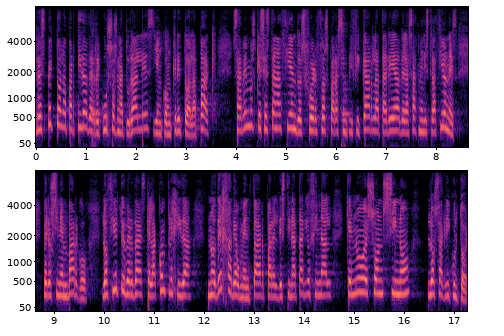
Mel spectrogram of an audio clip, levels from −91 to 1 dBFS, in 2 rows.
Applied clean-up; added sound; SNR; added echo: neural separator model SepFormer DNS4.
